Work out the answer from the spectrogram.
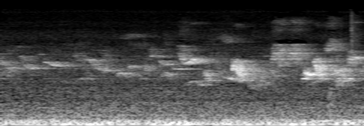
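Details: Domestic canary singing, for training a canary to sing: a warbling run of high notes that grows louder toward the end, with bright chirps over low background hum.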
